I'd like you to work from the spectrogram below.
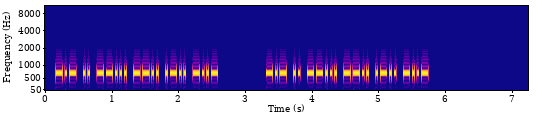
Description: Morse code, heard as a keyed tone, about 36 wpm, 700 Hz. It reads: KI7ZLX KI7ZLX
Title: USA Call Signs - 6 Characters - Repeated 2x - 35wpm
